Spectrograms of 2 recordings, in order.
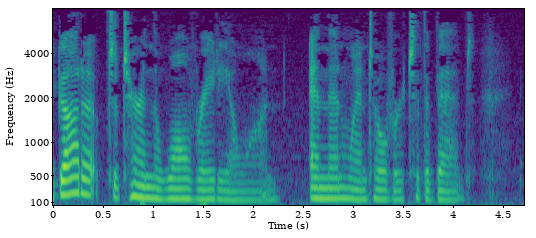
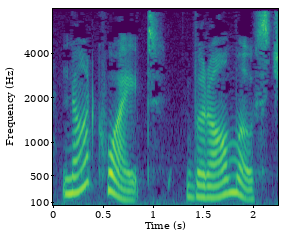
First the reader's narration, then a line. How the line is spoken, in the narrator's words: she laughed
